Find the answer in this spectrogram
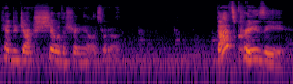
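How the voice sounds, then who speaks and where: A woman's voice: fairly high pitch, moderate pace, a little hiss or hum. Young woman streamer, far from mic. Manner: sweary, slangy, muttering complaints. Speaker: livestreamer. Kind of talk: casual livestream chat while crafting. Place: her room at home. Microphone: far from mic, laptop at a distance. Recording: distant laptop mic, music behind. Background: music.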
